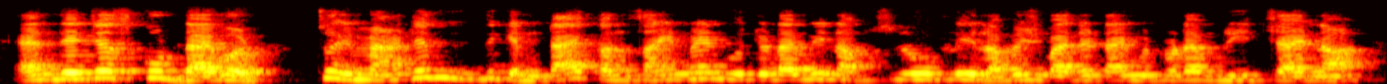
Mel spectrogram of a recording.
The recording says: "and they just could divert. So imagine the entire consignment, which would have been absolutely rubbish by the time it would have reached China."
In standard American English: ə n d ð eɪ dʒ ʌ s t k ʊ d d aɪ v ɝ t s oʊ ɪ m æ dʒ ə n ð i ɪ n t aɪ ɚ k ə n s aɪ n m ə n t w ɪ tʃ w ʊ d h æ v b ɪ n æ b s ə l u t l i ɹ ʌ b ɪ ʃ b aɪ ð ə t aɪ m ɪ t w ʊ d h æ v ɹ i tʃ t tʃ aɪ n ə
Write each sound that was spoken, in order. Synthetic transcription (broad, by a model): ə n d eɪ dʒ ʌ s t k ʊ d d aɪ v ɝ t s oʊ ɪ m æ dʒ ə n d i ɪ n t aɪ ɚ k ə n s aɪ n m ə n t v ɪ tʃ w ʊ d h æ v b ɪ n æ b s ə l u t l i ɹ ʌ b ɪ ʃ b aɪ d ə t aɪ m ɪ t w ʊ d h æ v ɹ i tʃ tʃ aɪ n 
